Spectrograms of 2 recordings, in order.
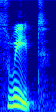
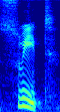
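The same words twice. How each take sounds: Both takes have the same delivery.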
